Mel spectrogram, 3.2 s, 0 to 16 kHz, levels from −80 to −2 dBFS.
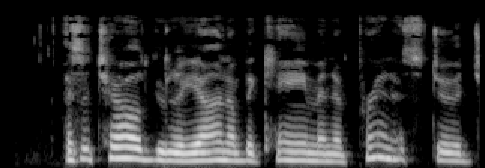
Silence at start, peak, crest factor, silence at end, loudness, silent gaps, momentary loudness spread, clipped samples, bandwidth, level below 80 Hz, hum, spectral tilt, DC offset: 0.45 s; -4 dBFS; 16 dB; 0.05 s; -20 LUFS; none; 8 LU; under 0.1%; 11.5 kHz; -66 dBFS; none; -5.5 dB/octave; under 0.1%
